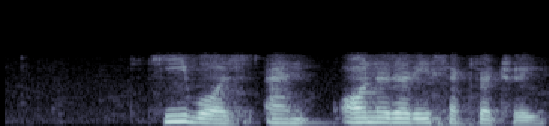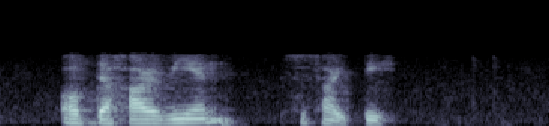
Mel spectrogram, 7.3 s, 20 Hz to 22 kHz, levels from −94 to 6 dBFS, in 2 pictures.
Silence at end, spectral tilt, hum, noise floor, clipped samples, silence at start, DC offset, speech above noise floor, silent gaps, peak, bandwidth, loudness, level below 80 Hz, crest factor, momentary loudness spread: 1.1 s; -13 dB/octave; none; -68 dBFS; under 0.1%; 1.1 s; under 0.1%; 48 dB; none; -2 dBFS; 3.9 kHz; -21 LUFS; -60 dBFS; 20 dB; 12 LU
